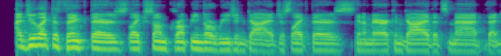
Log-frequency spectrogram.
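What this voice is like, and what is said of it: Usual voice. Nothing is said of it.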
